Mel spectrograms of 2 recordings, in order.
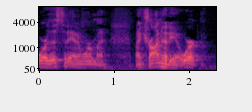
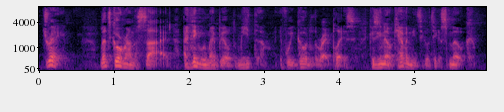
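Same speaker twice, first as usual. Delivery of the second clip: hushed, lower impression of his buddy; Sean; 3 semitones lower, 6 dB quieter than usual. Buddy plotting to meet Kevin outside, imitated Sean voice. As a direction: imitate a friend quietly sharing a plan. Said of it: "do it with my Sean voice".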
